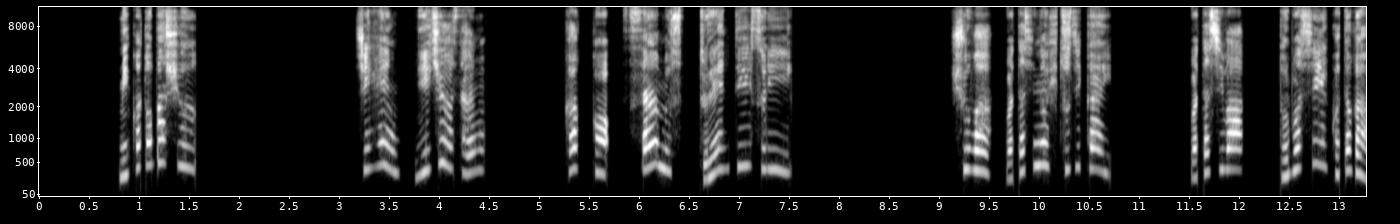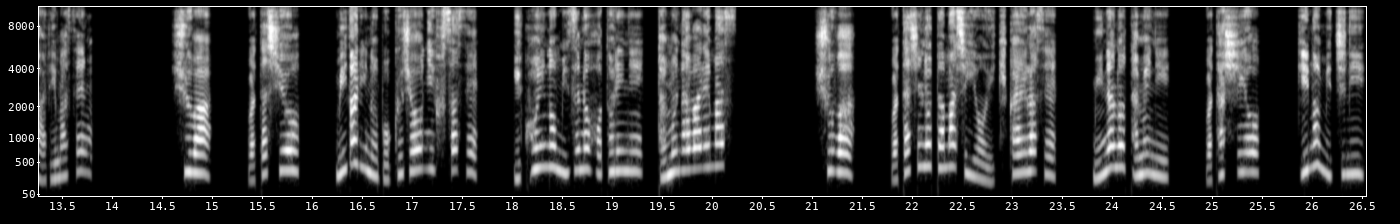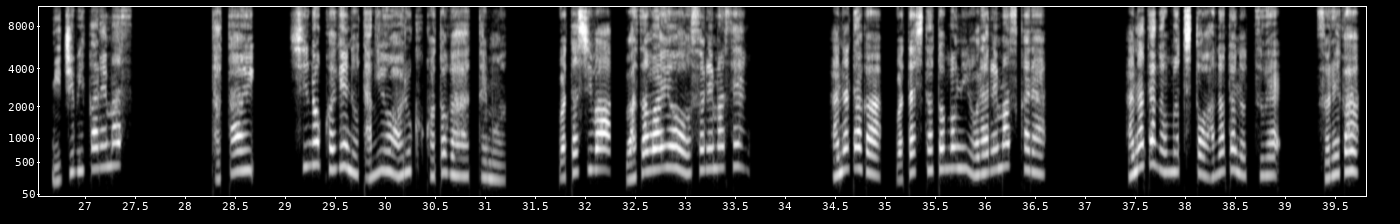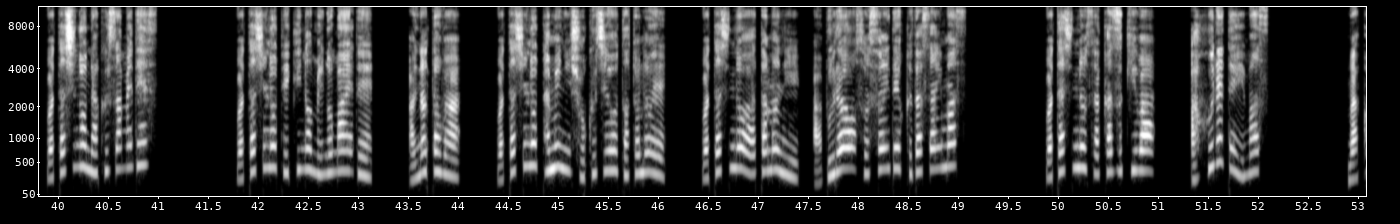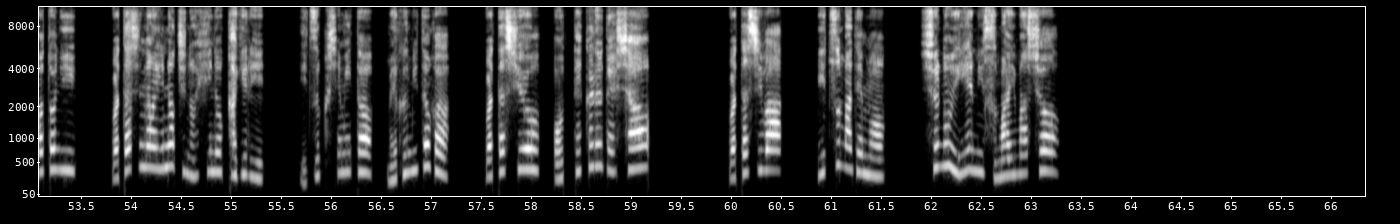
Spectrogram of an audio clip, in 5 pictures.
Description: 入力あるいはコピペしたテキストを読み上げてくれるソフトなのですが、 「東北ずん子」というキャラクター(声優)の合成音声によって読み上げてくれます。
やっぱり声が若干萌えっぽいので、低めに抑え目に調整しました。
東北ずん子読み上げ「詩篇、23」ダウンロード
word06_psalms_23.wav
